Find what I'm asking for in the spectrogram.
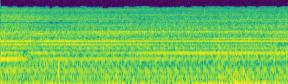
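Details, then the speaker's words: JCB diesel with the engine off during a fuel filter change: steady high electric whine of the lift pump priming and filling the filters after its switch is flicked on, then it clicks off. Normal priming. "so I flick this thing should on around here this primes it that's running"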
